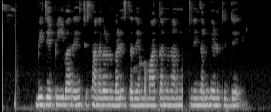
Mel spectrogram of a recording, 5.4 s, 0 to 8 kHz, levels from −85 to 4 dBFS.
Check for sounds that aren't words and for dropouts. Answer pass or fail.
fail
